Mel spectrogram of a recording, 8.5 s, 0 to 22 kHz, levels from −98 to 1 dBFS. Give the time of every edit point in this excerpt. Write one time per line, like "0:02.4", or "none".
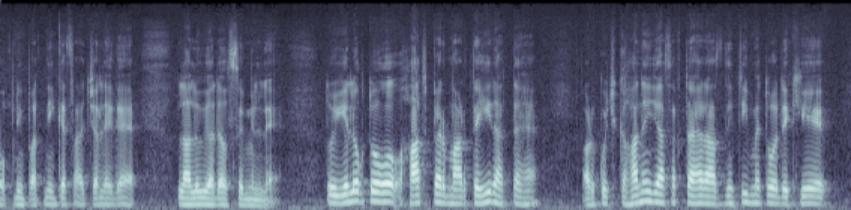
none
